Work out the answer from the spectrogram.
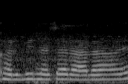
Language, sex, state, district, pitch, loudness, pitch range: Hindi, female, Uttar Pradesh, Ghazipur, 235 Hz, -30 LUFS, 225-240 Hz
